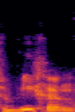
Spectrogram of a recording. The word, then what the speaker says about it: Weichen: Yeah, you spell it Weichen, yeah. But you pronounce it as Wiegen.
